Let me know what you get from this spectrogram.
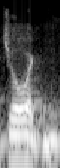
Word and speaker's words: Jordan: Now it's spelled J-O-R-D-A-N, Jordan, but he said Jordan. That was that Southern unique way of saying that.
